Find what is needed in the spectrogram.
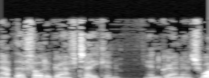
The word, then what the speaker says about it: Greenwich: It's spelt Greenwich.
